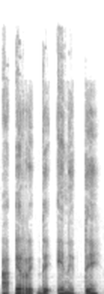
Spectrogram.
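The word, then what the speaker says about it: Arndt: el episodio anterior linda ARN en caso de que tengan dudas de cómo estoy pronunciando el apellido es a rnt ARN con una t final ARN quien eh dijo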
